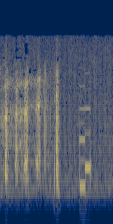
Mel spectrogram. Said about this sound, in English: All right, my phone's ringing here. Let's see who this is. It is my wife.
